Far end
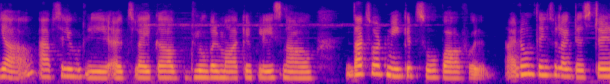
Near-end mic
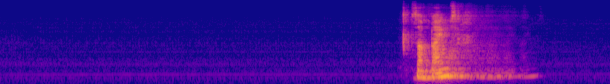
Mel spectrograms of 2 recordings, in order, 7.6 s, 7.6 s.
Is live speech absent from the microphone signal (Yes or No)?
No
